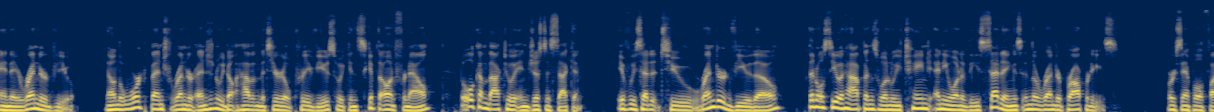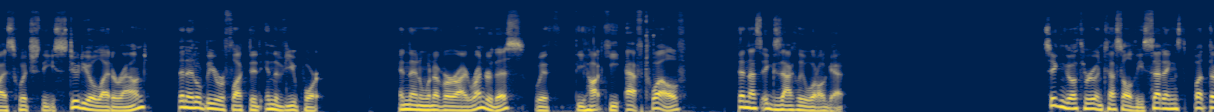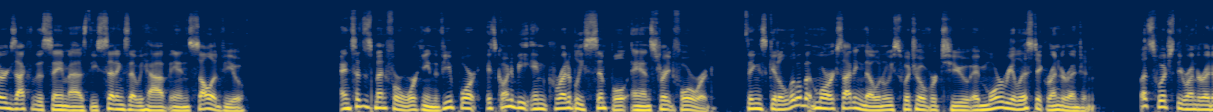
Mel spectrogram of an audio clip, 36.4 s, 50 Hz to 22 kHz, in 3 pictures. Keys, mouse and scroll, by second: 4.2 click, 11.4 click, 15.1 middle click, 18.9 F12, 23.6-25.1 scroll down 4, 25.1-26.1 scroll up 1, 26.1 click, 26.1 scroll up 1, 26.7 click, 36.2 click.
